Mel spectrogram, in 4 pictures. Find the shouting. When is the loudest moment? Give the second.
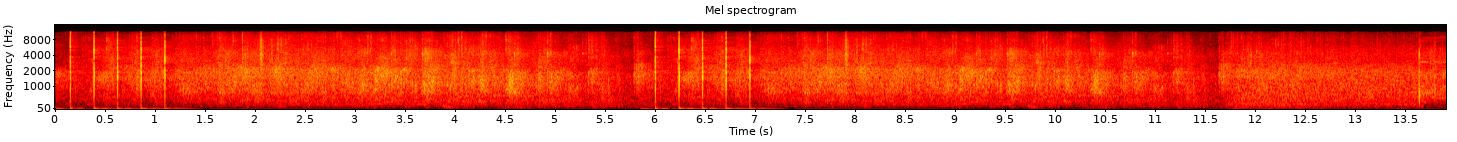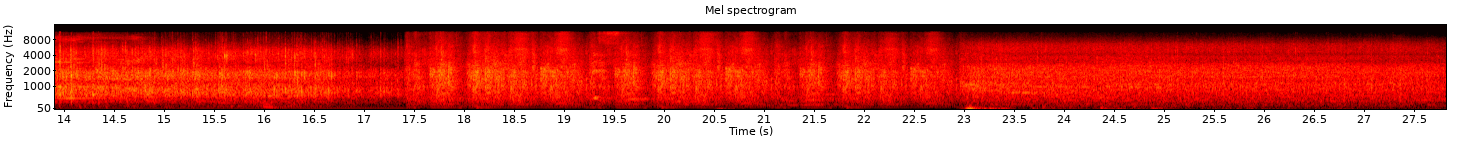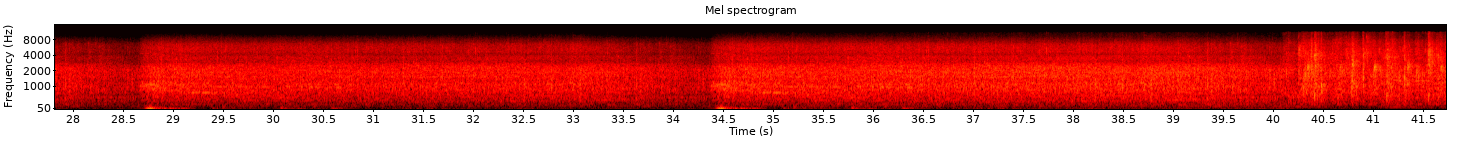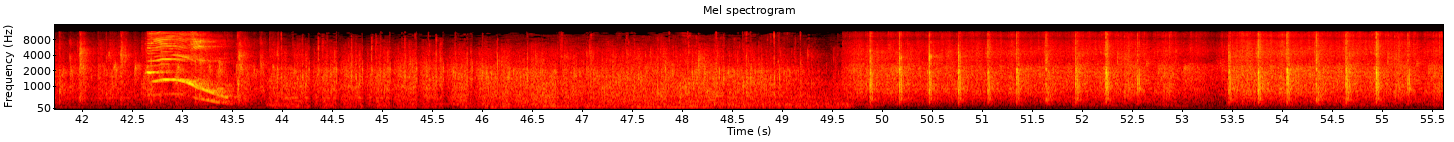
43 s.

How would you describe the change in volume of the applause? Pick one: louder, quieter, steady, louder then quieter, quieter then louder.
quieter then louder.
